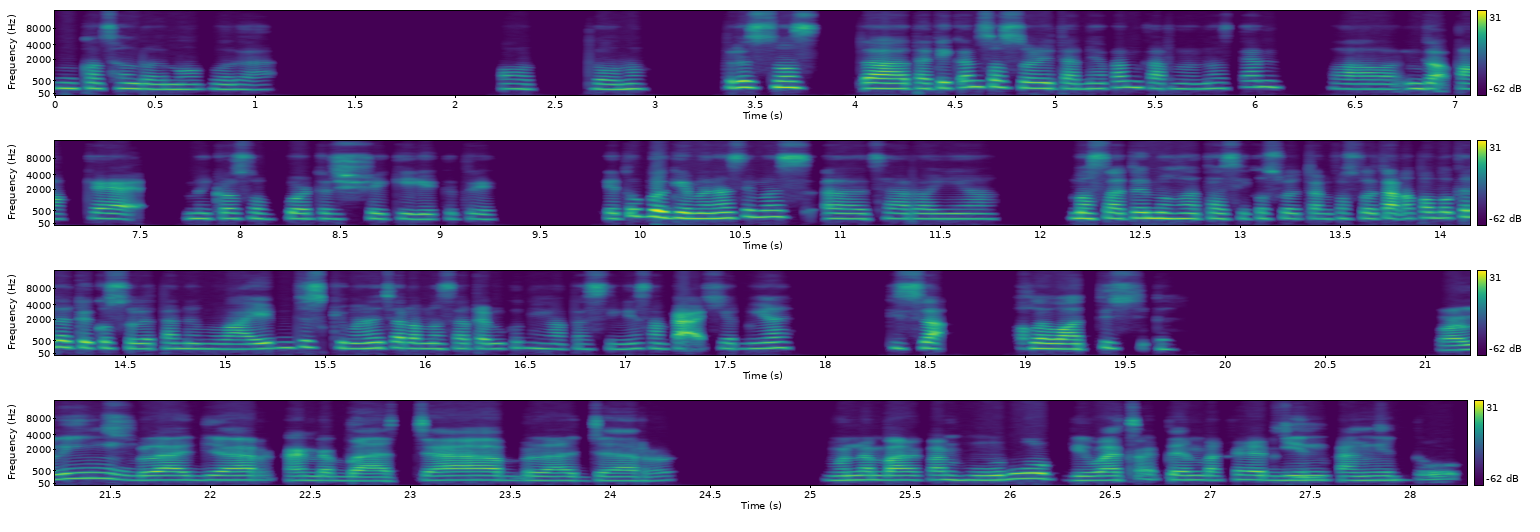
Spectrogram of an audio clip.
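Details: Adult male with cerebral palsy, with a fluent interviewer; dysarthria (cerebral palsy).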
